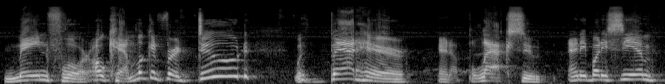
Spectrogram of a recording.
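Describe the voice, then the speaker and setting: A man's voice: high-pitched, sing-song, measured pace, fairly bright tone. A man giving casual, joking let's-play commentary while chatting with a friend. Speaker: gaming streamer.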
